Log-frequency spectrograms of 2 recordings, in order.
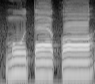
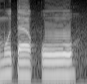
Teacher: Mu muncung, ta tak muncung, qa pun tak. Mutaqa. Jangan mutaqu.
